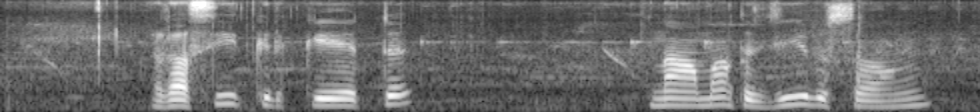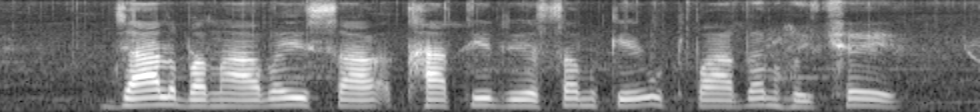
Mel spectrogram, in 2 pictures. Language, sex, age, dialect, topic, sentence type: Maithili, female, 36-40, Eastern / Thethi, agriculture, statement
